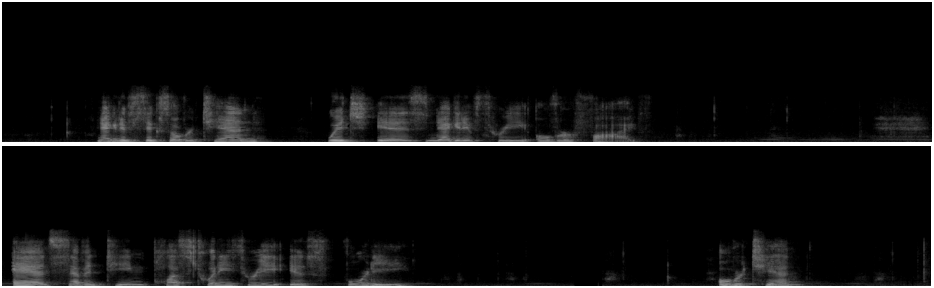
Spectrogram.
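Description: A woman explains calmly into a microphone.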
